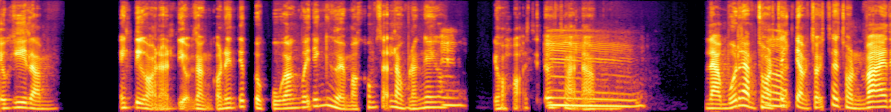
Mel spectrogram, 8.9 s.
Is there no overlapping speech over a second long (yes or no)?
yes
